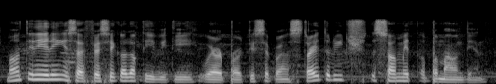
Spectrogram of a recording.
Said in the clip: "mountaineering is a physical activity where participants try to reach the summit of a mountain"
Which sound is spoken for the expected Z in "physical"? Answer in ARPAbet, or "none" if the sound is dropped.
S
